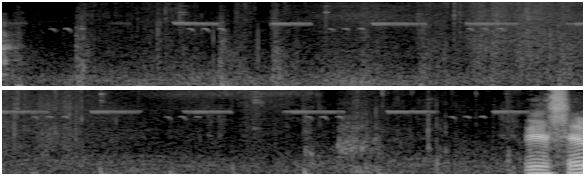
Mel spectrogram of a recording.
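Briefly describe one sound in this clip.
A horse's hooves thud softly on grassy ground.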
